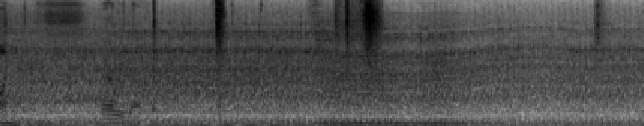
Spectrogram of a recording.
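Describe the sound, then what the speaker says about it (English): A truck engine starts up in American Truck Simulator, a steady low rumble with an air-brake hiss running under someone talking throughout. "Let's turn the truck on."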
